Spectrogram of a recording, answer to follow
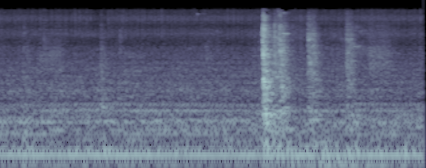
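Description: Elevator car doors opening with one sharp clunk about two-thirds of the way in, over a steady low hum in the car. The car doors open but the landing door behind them stays shut, the sign of an elevator stuck and not working.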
